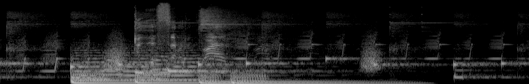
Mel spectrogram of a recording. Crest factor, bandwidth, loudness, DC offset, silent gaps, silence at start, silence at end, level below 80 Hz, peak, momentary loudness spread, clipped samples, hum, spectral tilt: 18 dB; 19 kHz; -29 LUFS; under 0.1%; none; 0 s; 0 s; -34 dBFS; -12 dBFS; 18 LU; under 0.1%; none; -5 dB/octave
